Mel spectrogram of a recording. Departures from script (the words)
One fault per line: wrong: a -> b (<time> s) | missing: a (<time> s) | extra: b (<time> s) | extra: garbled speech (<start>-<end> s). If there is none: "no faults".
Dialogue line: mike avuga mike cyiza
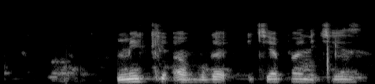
wrong: mike -> ikiyapani (2.5 s)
